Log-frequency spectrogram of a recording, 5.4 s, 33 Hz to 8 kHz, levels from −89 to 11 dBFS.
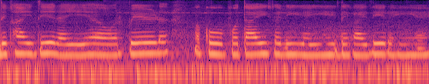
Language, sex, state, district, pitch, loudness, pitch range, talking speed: Hindi, female, Jharkhand, Jamtara, 235 Hz, -14 LUFS, 225-240 Hz, 155 wpm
